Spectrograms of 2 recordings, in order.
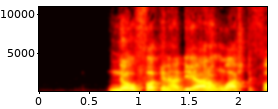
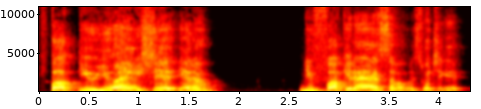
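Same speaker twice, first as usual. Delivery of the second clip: higher, indignant mock cursing; mock offended friend; 8 semitones higher than usual. Insulted friend cursing out the honest guy, mock outrage. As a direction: lash back like someone insulted.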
